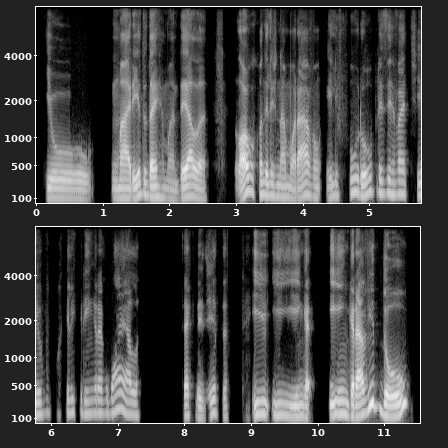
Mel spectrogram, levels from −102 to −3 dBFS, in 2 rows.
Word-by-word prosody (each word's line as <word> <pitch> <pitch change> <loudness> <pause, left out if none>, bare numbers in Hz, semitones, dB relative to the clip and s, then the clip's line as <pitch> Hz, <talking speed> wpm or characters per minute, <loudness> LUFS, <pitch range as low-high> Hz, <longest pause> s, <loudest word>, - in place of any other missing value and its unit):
que 110 - -1
o 100 -3 -2 0.3
o 100 - -7
marido 105 +6 +2
da 115 - +5
irmã 105 -4 -5
dela, 110 0 +3 0.4
logo 165 0 +6
quando 135 -2 -3
eles 130 -1 -2
namoravam, 115 +1 -2
ele 110 +4 -7
furou 150 0 -2
o 165 - -6
preservativo 145 -2 -5
porque 135 +2 -14
ele 155 - -6
queria 150 -3 -9
engravidar 150 +4 -5
ela, 140 -6 -3 0.6
você - - -2
acredita? 120 +1 -6 0.3
E 130 -3 -1
engra 120 0 +1 0.3
e 135 +3 +3
engravidou, 140 - +5
130 Hz, 135 wpm, -22 LUFS, 110-145 Hz, 0.6 s, logo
